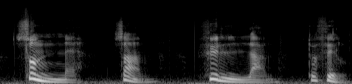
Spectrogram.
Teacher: when consonants were written double, they were pronounced long, rather as in modern Italian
